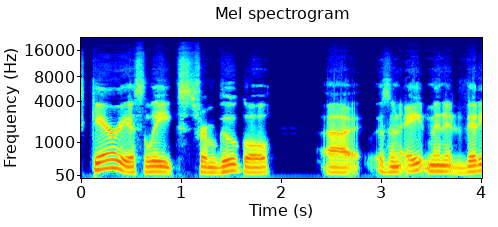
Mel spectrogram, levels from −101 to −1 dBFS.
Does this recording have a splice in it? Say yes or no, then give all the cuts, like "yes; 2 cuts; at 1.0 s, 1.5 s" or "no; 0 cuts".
no; 0 cuts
